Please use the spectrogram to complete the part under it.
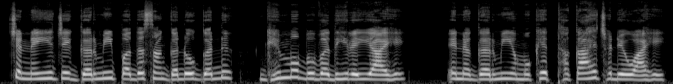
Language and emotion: Sindhi, sad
